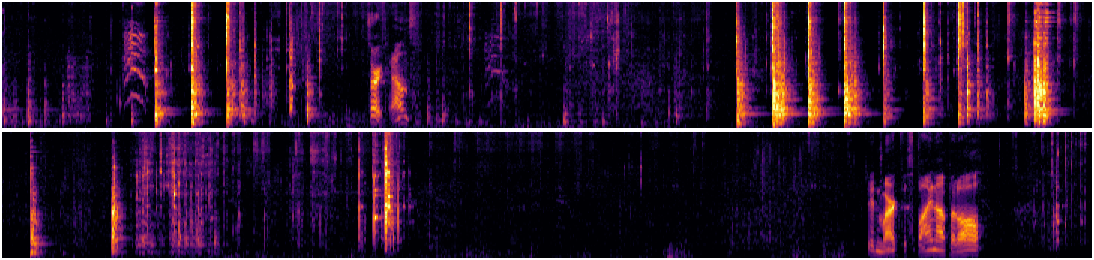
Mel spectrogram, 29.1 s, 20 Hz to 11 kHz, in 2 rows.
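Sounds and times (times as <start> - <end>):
metal clamp hammering knife: 2.0 - 3.5, 9.8 - 14.2
knocks: 2.0 - 4.2, 9.8 - 14.2, 14.9 - 15.1.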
